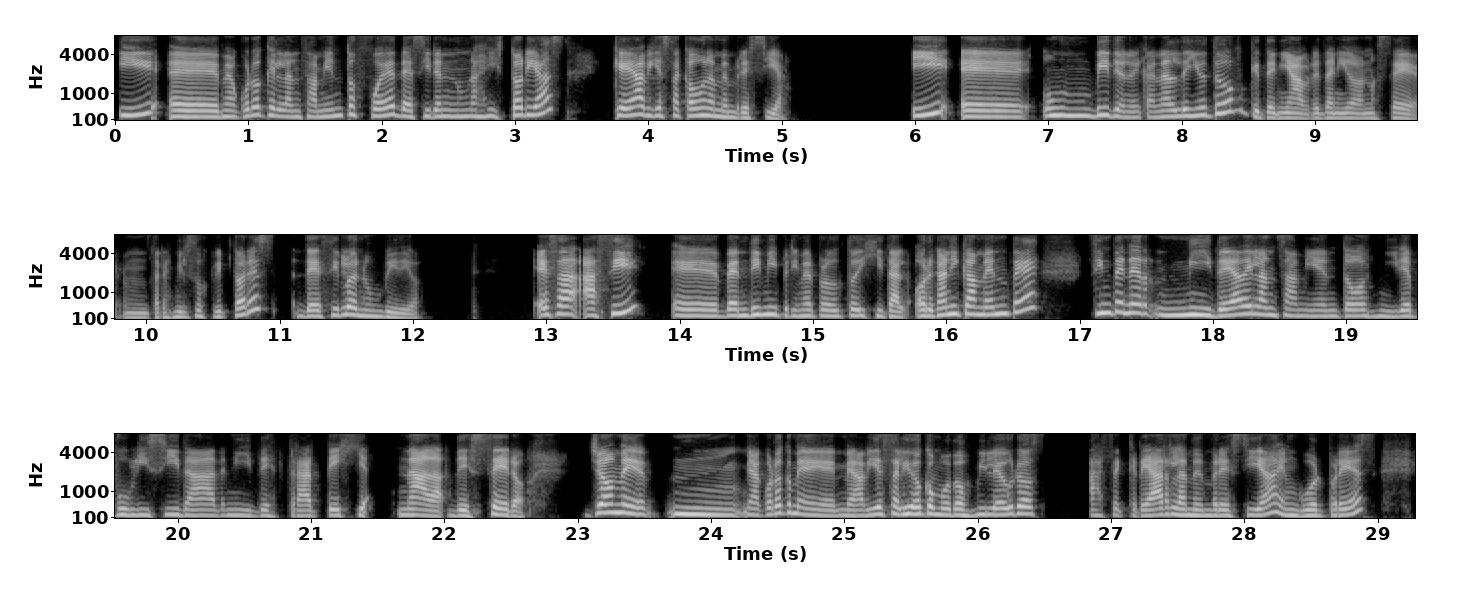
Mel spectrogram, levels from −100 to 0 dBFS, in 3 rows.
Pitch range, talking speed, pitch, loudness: 195-250 Hz, 165 wpm, 215 Hz, -26 LUFS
